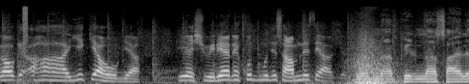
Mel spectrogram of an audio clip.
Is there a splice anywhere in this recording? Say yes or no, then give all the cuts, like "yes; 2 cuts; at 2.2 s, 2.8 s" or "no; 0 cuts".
yes; 1 cut; at 3.5 s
